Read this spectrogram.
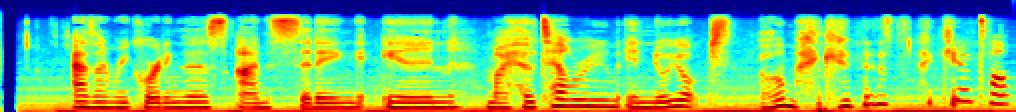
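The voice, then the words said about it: Exhausted, tired monotone voice. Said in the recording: “my exhausted monotone voice ... My voice might be monotone ... super tired”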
